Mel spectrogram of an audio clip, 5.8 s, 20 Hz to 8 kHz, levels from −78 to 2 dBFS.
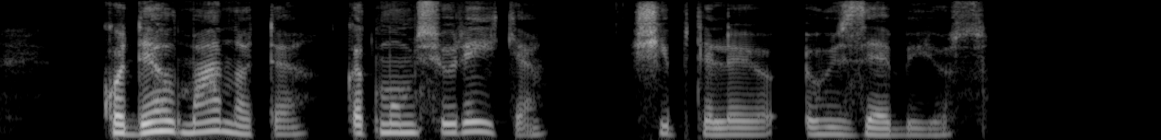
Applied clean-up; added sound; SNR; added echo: none; none; none; none.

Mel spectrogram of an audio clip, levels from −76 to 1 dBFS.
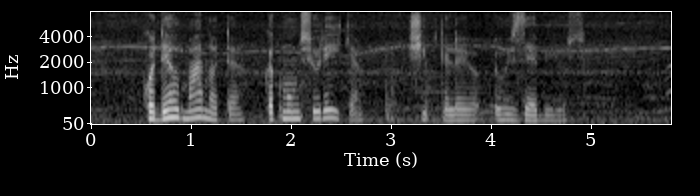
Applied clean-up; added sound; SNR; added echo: none; Sawing; 17 dB; none.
